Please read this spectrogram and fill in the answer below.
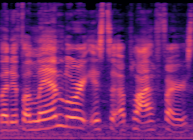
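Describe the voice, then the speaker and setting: Noticeable background noise accompanies the woman as she talks fairly slowly. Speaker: online tutorial presenter. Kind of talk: tutorial.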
